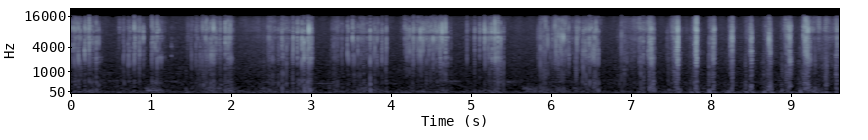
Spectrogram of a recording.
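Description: Long acrylic nails scratch over the dotted fingers and palm of a black knit heat glove with pink silicone dots, laid flat and held. The result is dry, bright, hissy rasping in irregular bursts that turn into quicker, evenly spaced strokes toward the end.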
